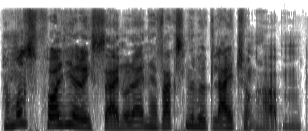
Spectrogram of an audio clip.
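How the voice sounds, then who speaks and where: A sulky teenage witch complains, voiced plainly by a woman reader. The voice is smooth and close, with a dry sound and no room around it. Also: mid-range voice, animated, fairly quick, a bit bright, dry recording.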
